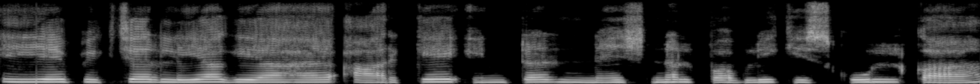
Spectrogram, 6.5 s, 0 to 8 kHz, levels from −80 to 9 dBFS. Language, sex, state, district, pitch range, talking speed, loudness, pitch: Hindi, female, Bihar, East Champaran, 205-230 Hz, 100 wpm, -19 LUFS, 220 Hz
